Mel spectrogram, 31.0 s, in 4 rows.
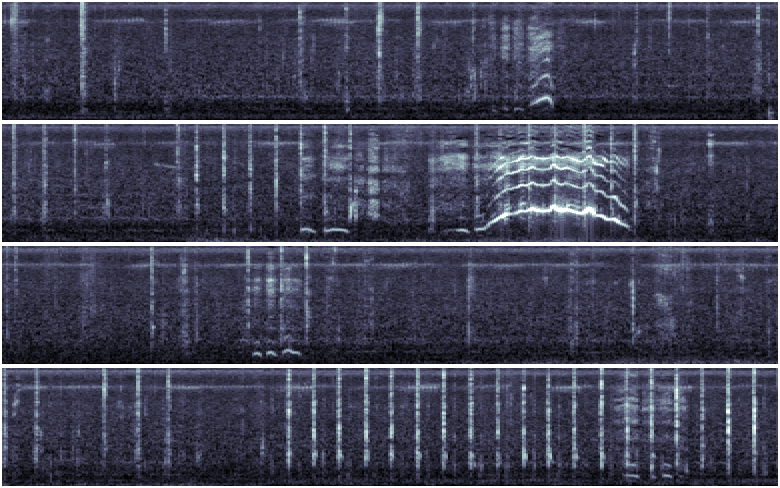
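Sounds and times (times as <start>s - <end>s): lip-smacking clicks: 6.2s - 12.6s, 17.0s - 19.2s, 21.2s - 31.0s
person chewing wetly: 6.2s - 12.6s, 20.1s - 31.0s
person humming low mm: 12.0s - 14.1s.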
